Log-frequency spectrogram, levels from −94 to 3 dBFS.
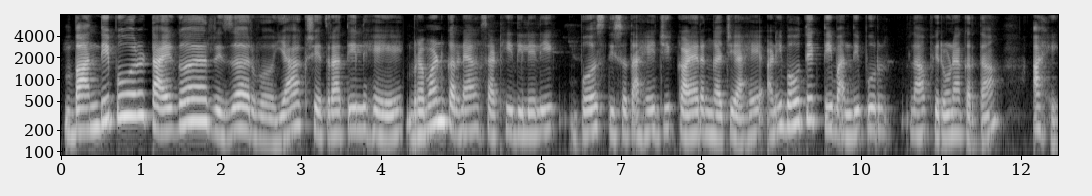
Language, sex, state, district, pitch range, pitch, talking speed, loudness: Marathi, female, Maharashtra, Pune, 175-220 Hz, 195 Hz, 110 wpm, -21 LUFS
